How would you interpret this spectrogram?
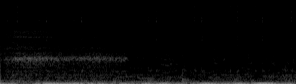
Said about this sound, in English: I'm going to keep talking so I can try and muffle the sound of my very loud mouse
